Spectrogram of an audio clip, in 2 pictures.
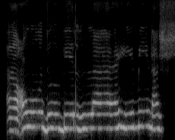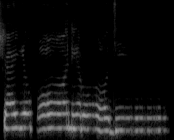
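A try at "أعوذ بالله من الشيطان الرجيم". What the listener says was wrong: Wazan mimnya ditambahkan lagi Mina.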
